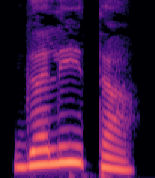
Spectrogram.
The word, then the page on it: ಕಲಿತ: kalita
